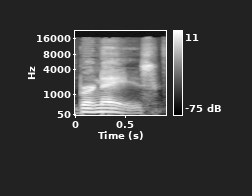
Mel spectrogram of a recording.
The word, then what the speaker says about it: Bernays: And one of the leaders of this was a guy named Edward Bernays. Now, the way to remember his name is to think of Bernays sauce, mm-hmm. – but it's spelled B-E-R-N-A-S-E.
